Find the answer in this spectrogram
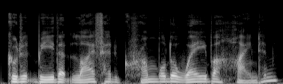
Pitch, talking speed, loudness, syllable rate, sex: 115 Hz, 210 wpm, -18 LUFS, 4.8 syllables/s, male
